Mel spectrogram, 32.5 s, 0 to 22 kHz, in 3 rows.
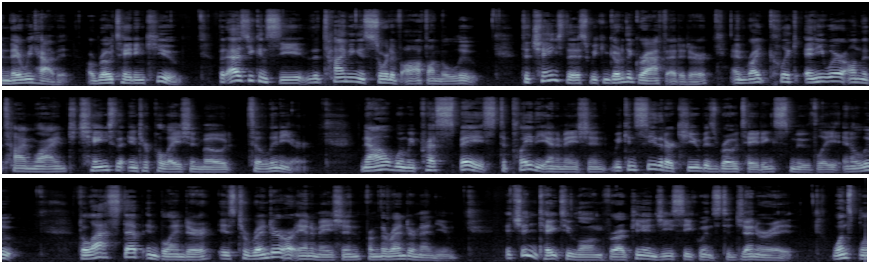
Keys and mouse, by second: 5.5 click, 6.5-9.1 drag, 11.7-14.1 right drag.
